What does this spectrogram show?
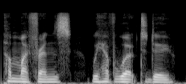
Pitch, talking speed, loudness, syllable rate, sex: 115 Hz, 260 wpm, -16 LUFS, 5.1 syllables/s, male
